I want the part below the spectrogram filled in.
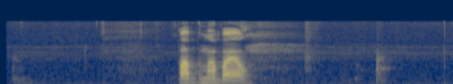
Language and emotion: Russian, neutral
